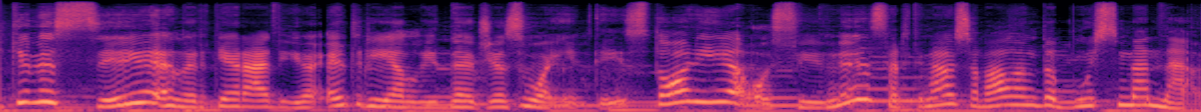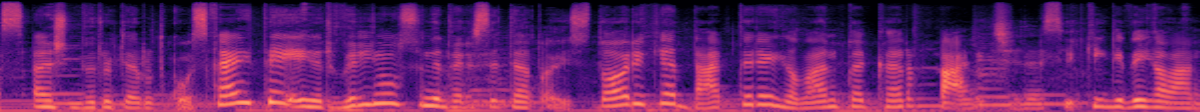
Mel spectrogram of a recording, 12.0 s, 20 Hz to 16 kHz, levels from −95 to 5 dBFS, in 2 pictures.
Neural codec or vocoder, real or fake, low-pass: codec, 44.1 kHz, 2.6 kbps, SNAC; fake; 14.4 kHz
